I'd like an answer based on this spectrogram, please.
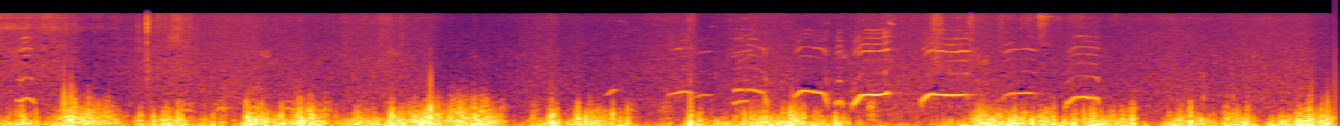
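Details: Four-week-old puppies give a run of high, wavering whines in the second half, each a short rising-then-falling squeal, over steady low rumbling and handling noise.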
